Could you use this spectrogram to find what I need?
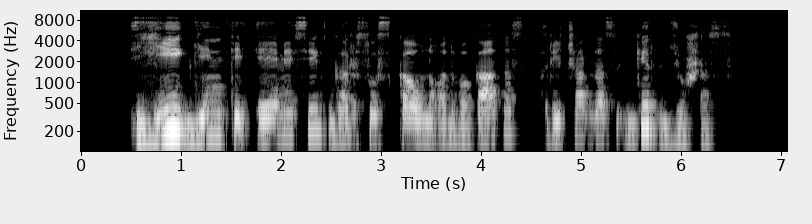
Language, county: Lithuanian, Klaipėda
